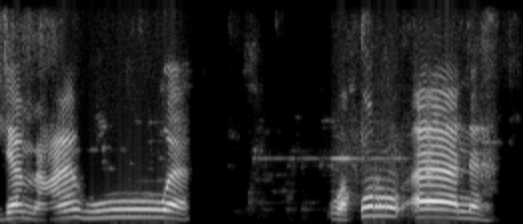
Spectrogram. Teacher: Ro sukun sebelumnya dhammah. Jadi ro-nya dibaca dengan tebal atau taqim.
